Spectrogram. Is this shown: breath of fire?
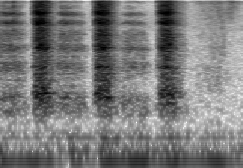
yes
